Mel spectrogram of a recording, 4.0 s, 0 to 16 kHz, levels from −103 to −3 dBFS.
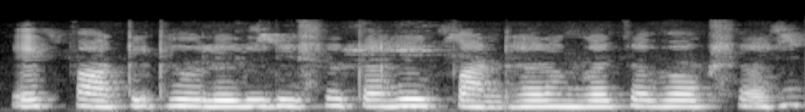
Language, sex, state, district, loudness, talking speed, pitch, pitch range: Marathi, female, Maharashtra, Washim, -15 LUFS, 150 wpm, 210 Hz, 200-215 Hz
